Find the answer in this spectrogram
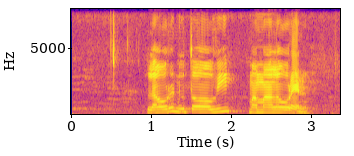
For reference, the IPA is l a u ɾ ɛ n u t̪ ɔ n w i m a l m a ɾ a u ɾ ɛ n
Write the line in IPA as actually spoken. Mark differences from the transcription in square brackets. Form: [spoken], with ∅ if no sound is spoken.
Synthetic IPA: l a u ɾ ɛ n u t̪ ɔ [∅] w i m a [∅] m a [l] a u ɾ ɛ n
